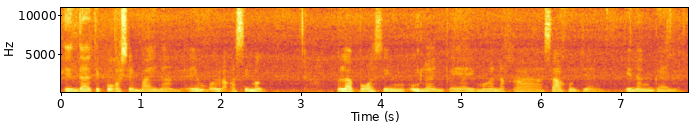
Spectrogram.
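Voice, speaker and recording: Quietly and at a fairly slow pace, a woman with a very deep, low voice speaks in a flat monotone amid audible room echo. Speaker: vlogger. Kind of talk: casual vlog talk. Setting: outdoors at home, just woke up. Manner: quiet, low voice.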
